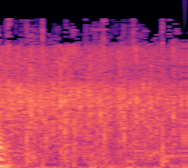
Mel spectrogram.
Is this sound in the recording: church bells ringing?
no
